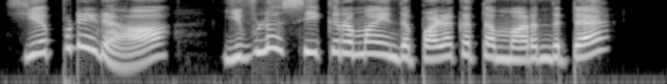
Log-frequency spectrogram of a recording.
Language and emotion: Tamil, surprised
